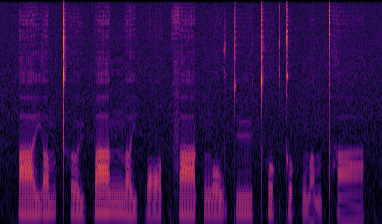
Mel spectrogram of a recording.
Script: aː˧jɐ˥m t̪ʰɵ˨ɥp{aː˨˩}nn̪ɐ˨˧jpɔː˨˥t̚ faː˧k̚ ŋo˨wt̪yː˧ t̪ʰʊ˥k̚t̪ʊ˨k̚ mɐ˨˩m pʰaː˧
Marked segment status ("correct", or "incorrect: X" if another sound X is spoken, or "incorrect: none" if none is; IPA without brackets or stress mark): incorrect: aː˥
